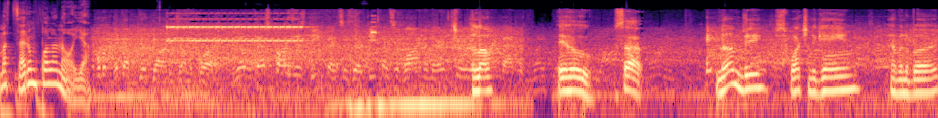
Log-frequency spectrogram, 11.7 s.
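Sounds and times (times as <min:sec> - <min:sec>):
speech: 0:00.0 - 0:02.2, 0:04.2 - 0:08.2, 0:08.8 - 0:11.7
crowd murmur: 0:01.2 - 0:11.7
telephone ringing: 0:02.0 - 0:04.8
low rumble: 0:04.0 - 0:06.7.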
